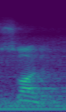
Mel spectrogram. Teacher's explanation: Huruf shafir dia harus dibaca dengan ada suara menyeruit. shad. Huruf isti'la juga dia membutuhkan dengan bibir yang agak ke atas atau manyun.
